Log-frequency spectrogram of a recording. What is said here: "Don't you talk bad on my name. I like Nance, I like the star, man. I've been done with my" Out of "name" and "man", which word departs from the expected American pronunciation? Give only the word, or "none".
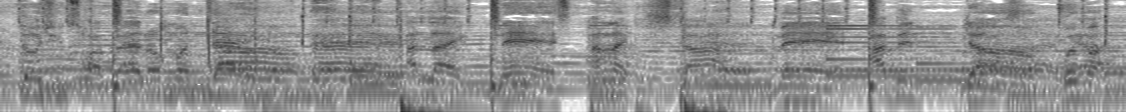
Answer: name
